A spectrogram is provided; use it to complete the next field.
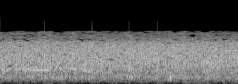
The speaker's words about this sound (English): What's the percentage of the State of the Union address that's applause?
